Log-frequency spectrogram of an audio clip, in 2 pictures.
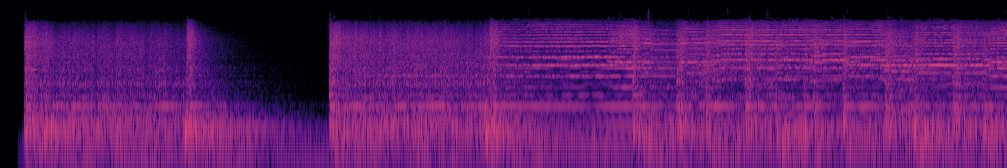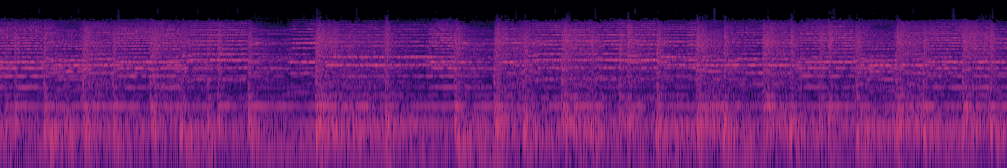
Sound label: Pipe & Drum - Highland Laddie; Music of Scotland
